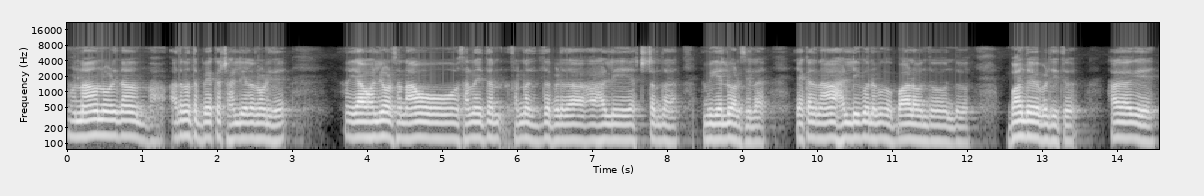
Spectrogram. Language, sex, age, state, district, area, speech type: Kannada, male, 60+, Karnataka, Shimoga, rural, spontaneous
